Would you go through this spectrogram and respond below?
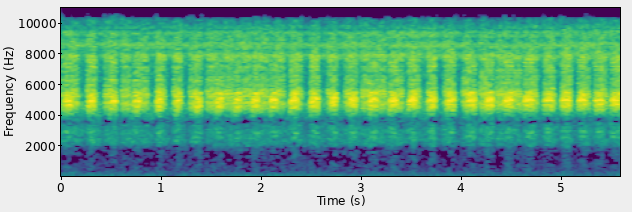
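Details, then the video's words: Summer chorus of cicadas in Provence, in the south of France, with an intense shrill buzz that swells and dips in quick regular pulses, roughly three each second, filling the air without pause. "Canto Cigarra 🦗 [ Escuchar les cigarras en verano"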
